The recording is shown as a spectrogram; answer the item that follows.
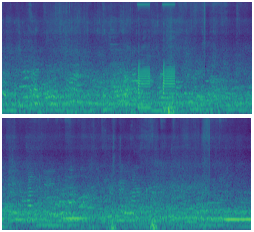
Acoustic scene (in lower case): crowded indoor space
